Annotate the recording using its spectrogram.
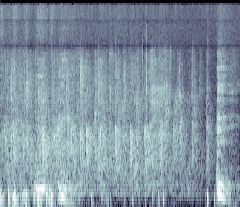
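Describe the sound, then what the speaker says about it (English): An audience at a food desert summit gives a round of applause, scattered moderate clapping at close range with some voices mixed in, thinning out before a final burst near the end. "Let's give them a round of applause."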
